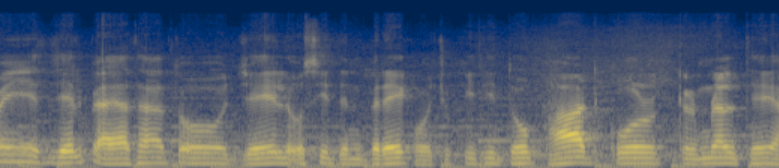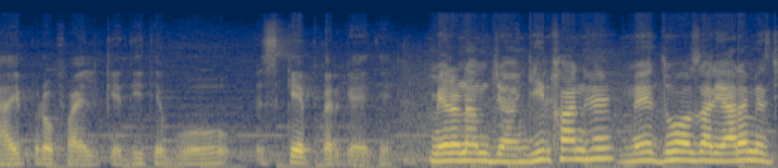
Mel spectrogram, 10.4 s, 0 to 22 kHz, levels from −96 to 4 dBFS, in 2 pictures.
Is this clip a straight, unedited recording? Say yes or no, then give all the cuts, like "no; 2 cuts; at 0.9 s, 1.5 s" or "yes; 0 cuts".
no; 3 cuts; at 3.6 s, 7.8 s, 9.4 s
